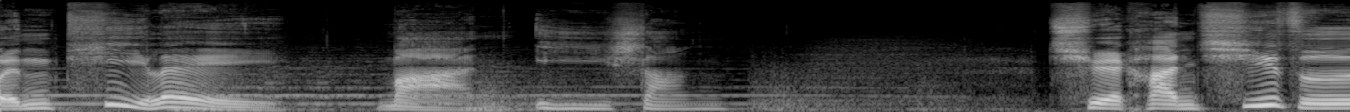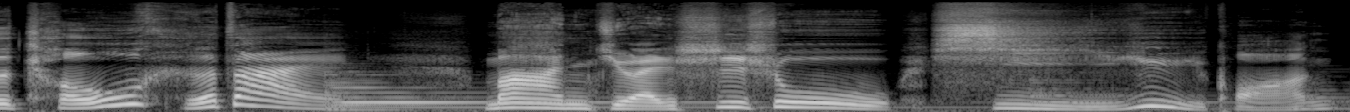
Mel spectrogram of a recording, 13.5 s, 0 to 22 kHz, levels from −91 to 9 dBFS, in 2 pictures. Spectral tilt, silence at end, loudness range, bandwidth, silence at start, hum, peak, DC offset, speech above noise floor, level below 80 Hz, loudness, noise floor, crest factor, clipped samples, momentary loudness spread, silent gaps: -5 dB/octave; 0.05 s; 10 LU; over 20 kHz; 0 s; none; 0 dBFS; under 0.1%; 35 dB; -50 dBFS; -18 LUFS; -53 dBFS; 18 dB; under 0.1%; 14 LU; none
